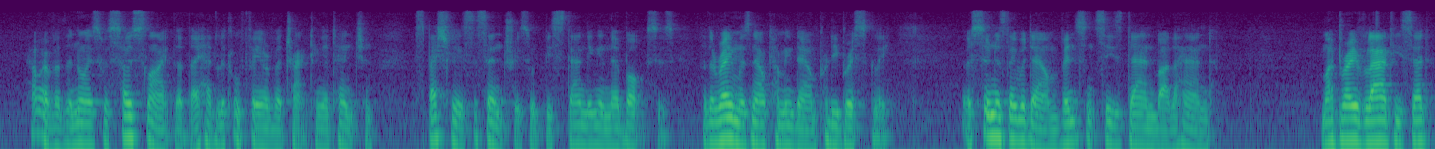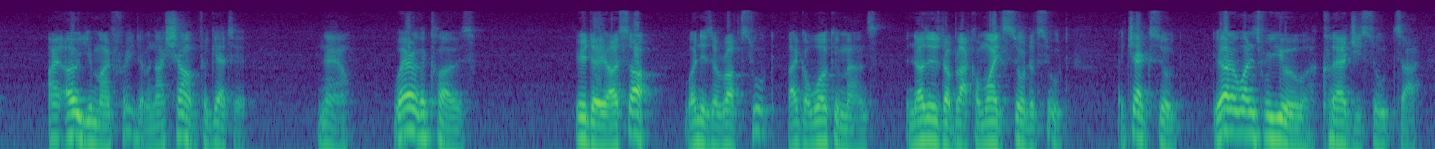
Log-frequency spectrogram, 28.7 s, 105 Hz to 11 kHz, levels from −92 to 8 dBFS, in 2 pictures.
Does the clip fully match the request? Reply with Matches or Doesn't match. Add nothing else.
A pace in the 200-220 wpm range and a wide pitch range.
Doesn't match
